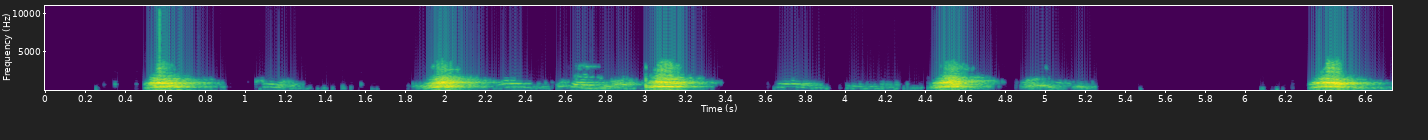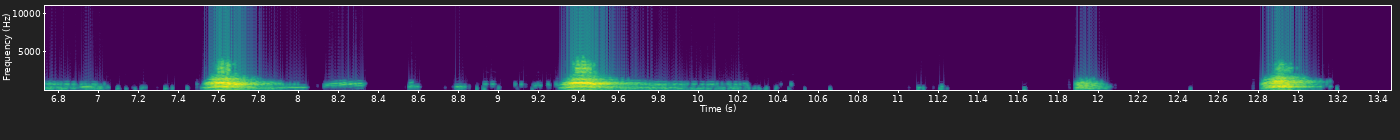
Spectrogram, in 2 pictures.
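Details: Pet dog barking at his own reflection in a mirror indoors: nine loud sharp single barks, spaced roughly one to two seconds apart, some followed by short softer huffs, otherwise quiet.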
